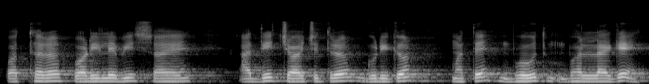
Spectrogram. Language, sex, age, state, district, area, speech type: Odia, male, 18-30, Odisha, Jajpur, rural, spontaneous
